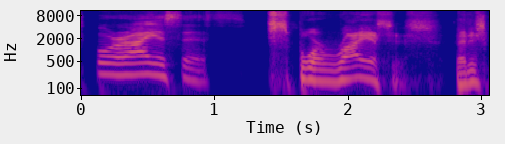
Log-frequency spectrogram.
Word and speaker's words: cyclosporiasis: Another day, and there's more and more of these cyclosporiasis cases. You've been reading this thing. How do you pronounce Cyclosporiasis.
